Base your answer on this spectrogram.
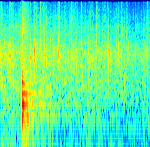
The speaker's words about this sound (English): Whoa, give yourself a clap. Give yourself a clap.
